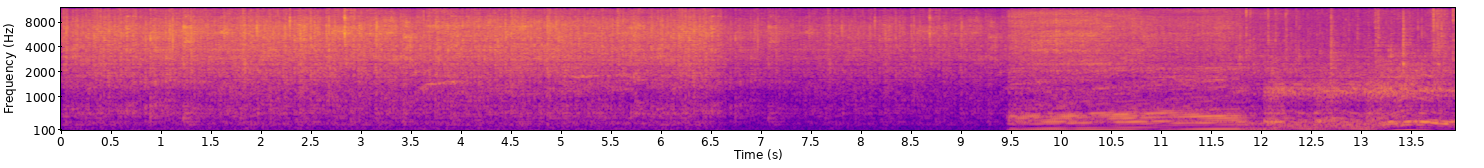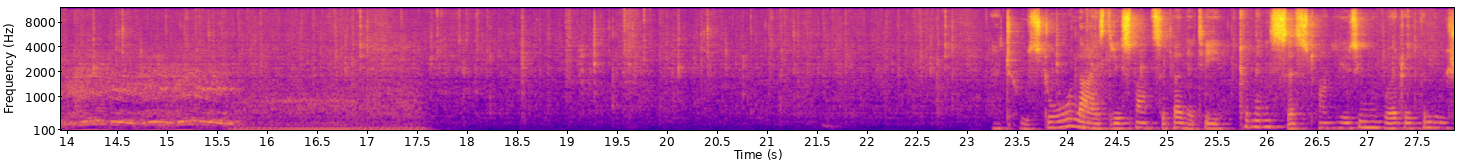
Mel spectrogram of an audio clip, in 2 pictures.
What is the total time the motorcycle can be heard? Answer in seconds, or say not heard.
8 s.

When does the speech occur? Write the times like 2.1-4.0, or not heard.
23.0-27.8.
